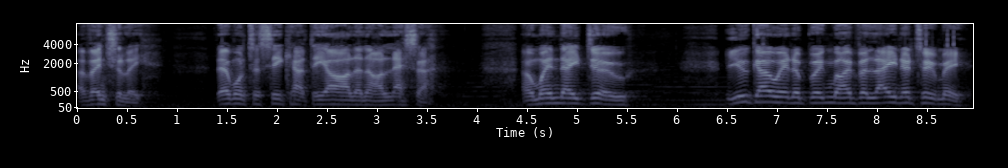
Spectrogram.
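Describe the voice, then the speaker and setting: A man's voice: medium pitch, unhurried, pauses often, bright, forceful tone, faint music behind. A man acting a grieving, drunken, bitter village blacksmith in a fantasy video game, with a weary, sardonic drawl. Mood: pleading, insistent. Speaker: voice actor in a fantasy role-playing game.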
